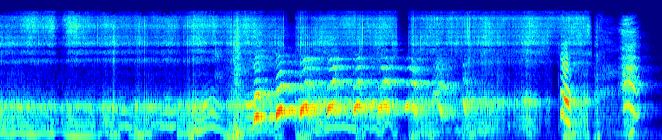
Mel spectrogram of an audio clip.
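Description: A person's voice imitates snoring, with rhythmic nasal snorts and wheezy breaths that rise into louder, squeaky whistling snores near the end, close and alone.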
